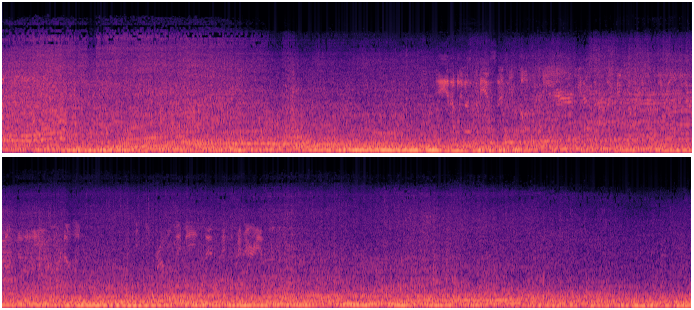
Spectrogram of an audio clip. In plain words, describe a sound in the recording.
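Race car engines roar loudly around a dirt track, outdoors.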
